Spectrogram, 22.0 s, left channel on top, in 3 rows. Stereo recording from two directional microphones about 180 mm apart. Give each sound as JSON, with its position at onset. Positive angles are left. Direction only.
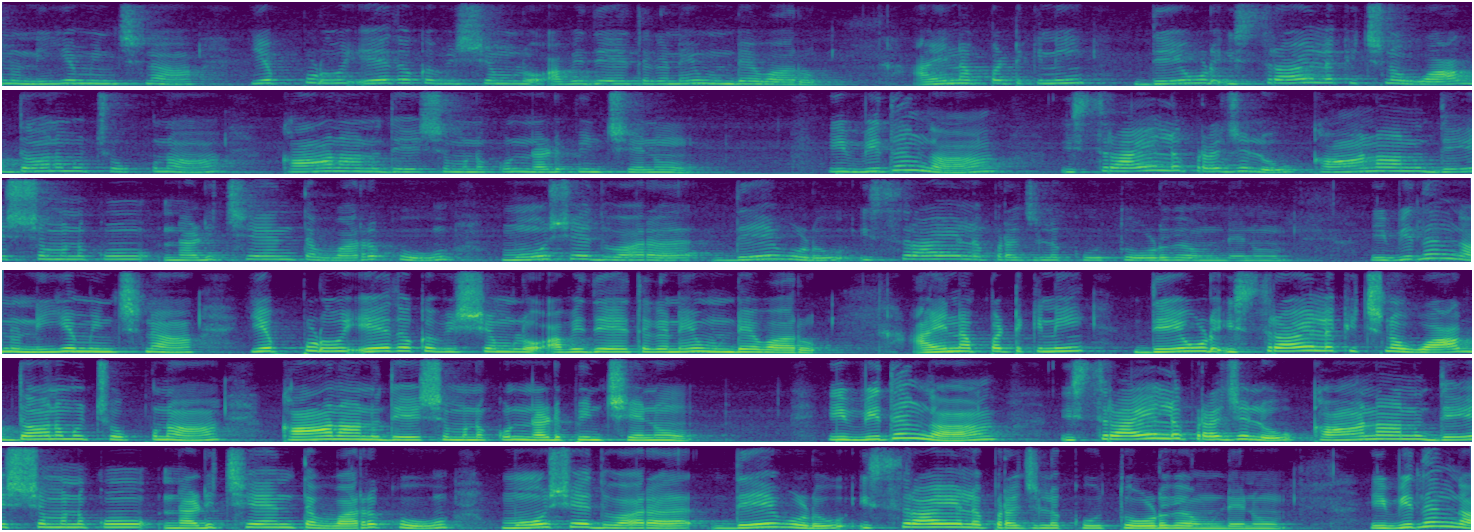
{"t": 0.0, "sound": "a woman's voice", "side_deg": -40}
{"t": 15.5, "sound": "a woman's voice", "side_deg": -35}
{"t": 16.8, "sound": "a woman's voice", "side_deg": -25}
